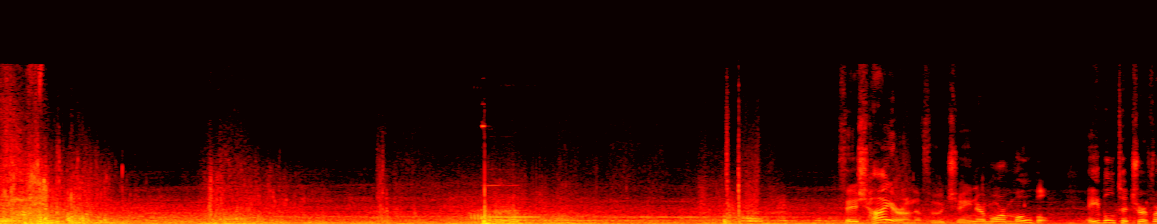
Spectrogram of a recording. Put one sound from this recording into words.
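Water swishes and rumbles as a fish swims underwater.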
